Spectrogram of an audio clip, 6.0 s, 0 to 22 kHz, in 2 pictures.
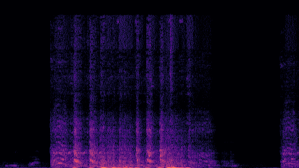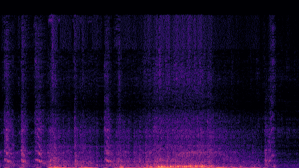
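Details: Triumph Trident 900 (owner thinks a 1997), first start in over two years, cold and on choke. It cranks, catches and runs unevenly with ragged, lumpy firing pulses through each rev; rough running, cause not yet clear.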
